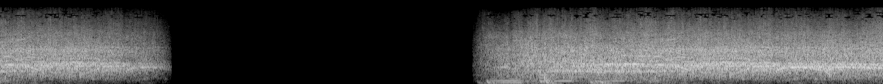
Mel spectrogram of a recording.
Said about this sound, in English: Applause, our audience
